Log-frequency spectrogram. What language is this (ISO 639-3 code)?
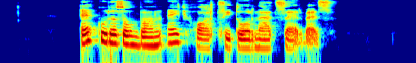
hun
